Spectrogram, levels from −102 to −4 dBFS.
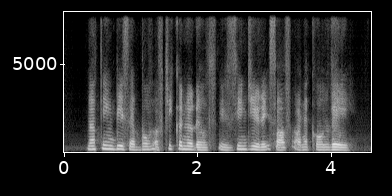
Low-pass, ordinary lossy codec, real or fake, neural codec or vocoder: none; none; fake; codec, 16 kHz, 2 kbps, FreqCodec, smaller model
